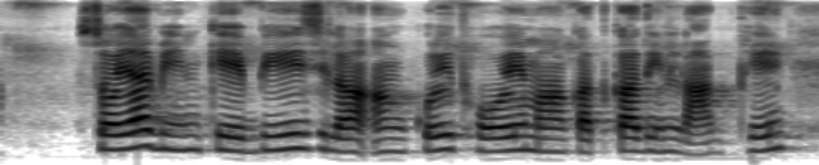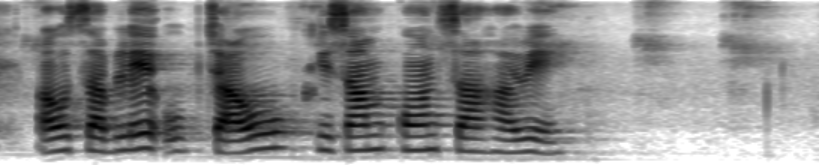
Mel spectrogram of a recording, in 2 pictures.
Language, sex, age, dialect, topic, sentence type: Chhattisgarhi, female, 31-35, Central, agriculture, question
